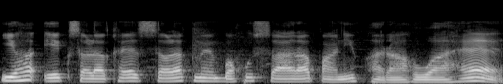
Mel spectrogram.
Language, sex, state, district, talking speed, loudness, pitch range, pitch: Hindi, male, Jharkhand, Ranchi, 145 wpm, -17 LUFS, 130-155 Hz, 145 Hz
